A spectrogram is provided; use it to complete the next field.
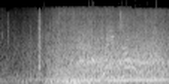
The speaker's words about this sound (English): They accelerate past the Beetle, which has someone in it.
